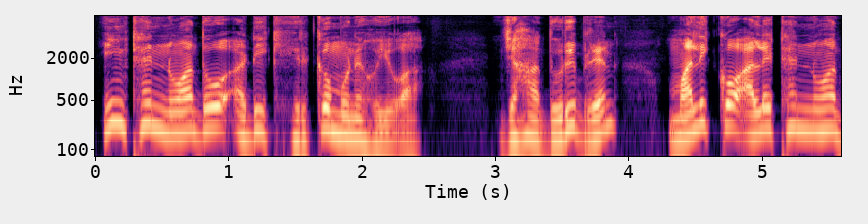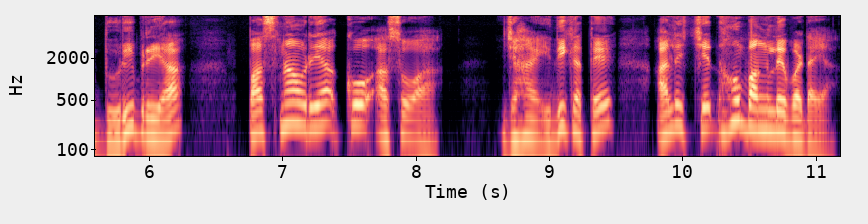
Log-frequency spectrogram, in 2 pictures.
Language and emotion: Santali, disgusted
